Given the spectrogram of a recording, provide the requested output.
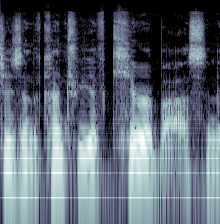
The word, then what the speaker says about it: Kiribati: an s so they they replaced every s sound with the ti but anyway if if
